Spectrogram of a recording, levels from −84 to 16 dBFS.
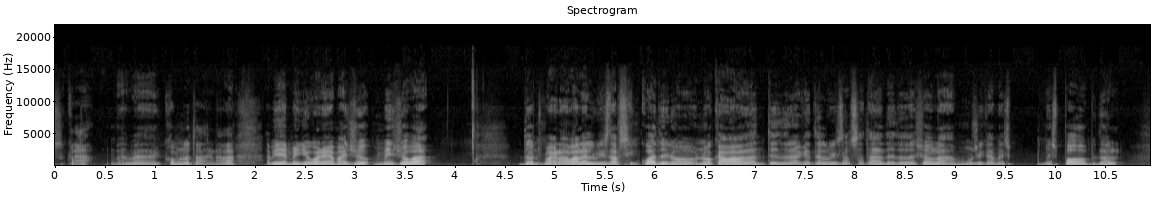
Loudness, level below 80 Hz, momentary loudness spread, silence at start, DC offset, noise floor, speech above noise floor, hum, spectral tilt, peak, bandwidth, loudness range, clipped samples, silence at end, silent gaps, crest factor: -22 LUFS; -34 dBFS; 15 LU; 0 s; under 0.1%; -43 dBFS; 22 dB; none; -6.5 dB/octave; -4 dBFS; 14.5 kHz; 4 LU; under 0.1%; 0.3 s; none; 18 dB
